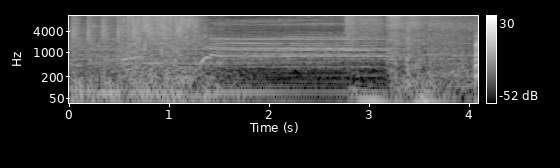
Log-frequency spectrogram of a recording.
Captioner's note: screaming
